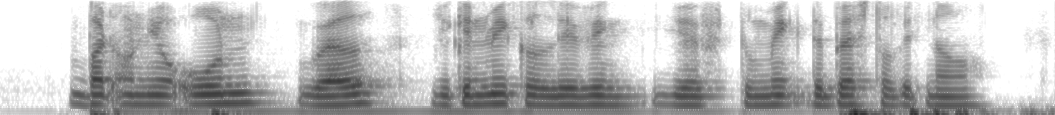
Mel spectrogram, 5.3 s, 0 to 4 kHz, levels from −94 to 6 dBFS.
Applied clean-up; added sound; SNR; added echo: neural mask model DeepFilterNet 3.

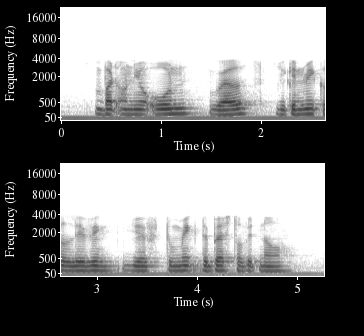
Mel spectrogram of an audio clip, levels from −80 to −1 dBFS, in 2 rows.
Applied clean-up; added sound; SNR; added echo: none; none; none; none.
